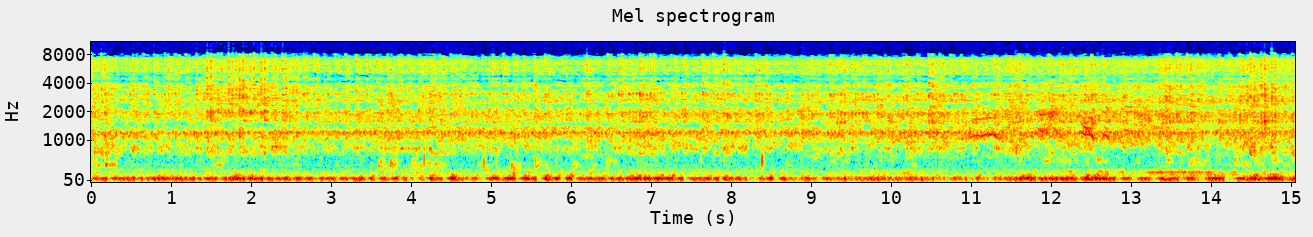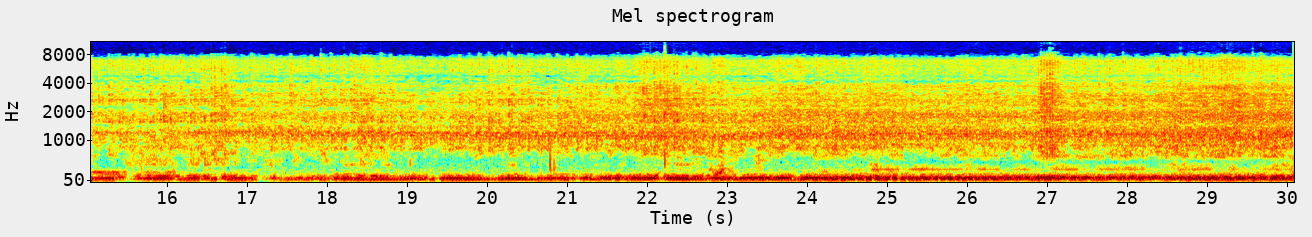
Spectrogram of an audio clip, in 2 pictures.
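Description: Diesel tractor engine running as it hauls a loaded trolley, its low steady hum growing louder as the tractor comes closer.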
